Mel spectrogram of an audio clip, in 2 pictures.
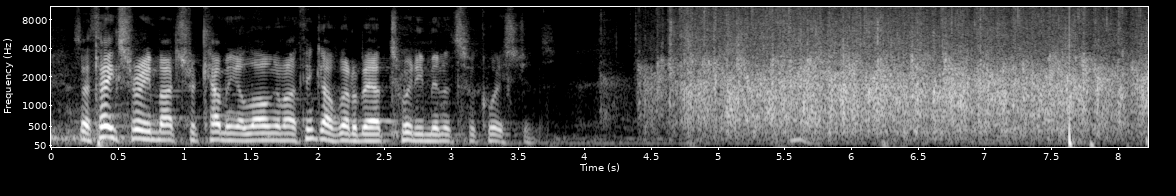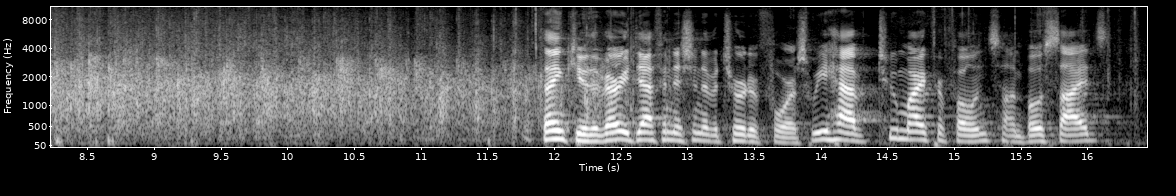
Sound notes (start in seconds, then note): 6.9 applause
